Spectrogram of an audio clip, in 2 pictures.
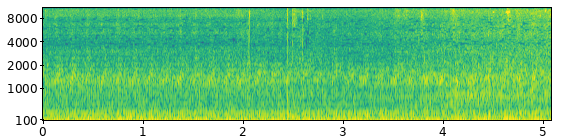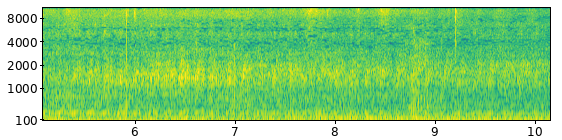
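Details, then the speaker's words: Duramax LMM diesel truck, cold start in cold weather around 4°: low steady diesel clatter, even idle with no misses or surging; normally idles about 720 RPM, high-idle mode raises it to about 1,050; normal idle. "yeah normally it sits at about 720 RPM and now you can see it's up to you know about 1,50"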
